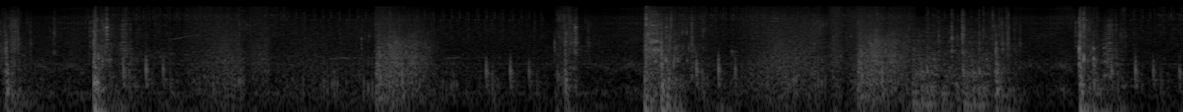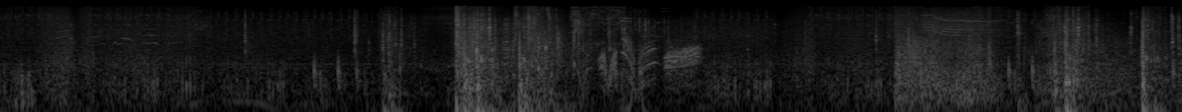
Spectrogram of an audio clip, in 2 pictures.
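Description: A bike lands hard with heavy thuds.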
